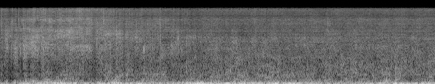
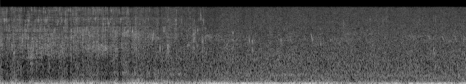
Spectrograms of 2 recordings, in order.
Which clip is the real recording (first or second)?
second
